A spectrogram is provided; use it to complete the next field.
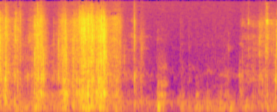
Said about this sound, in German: So, jetzt reiße ich es mal auf.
